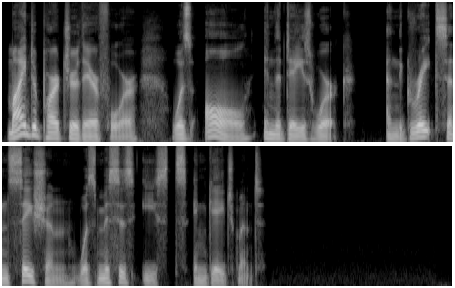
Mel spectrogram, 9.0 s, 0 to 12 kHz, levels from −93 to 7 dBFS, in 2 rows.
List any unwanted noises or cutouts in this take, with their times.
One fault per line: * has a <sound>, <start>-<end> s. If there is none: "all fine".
all fine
